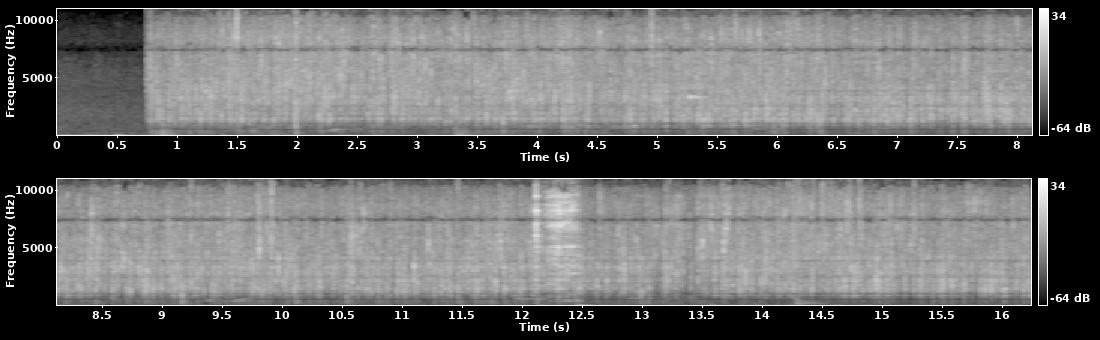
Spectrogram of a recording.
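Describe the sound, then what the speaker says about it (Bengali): Chicken fried in a pan in a London home kitchen gives a steady, moderate sizzle that runs unbroken for the whole stretch, with faint clinks and a brief louder rustle near the end, and no talking. "চিকেন ফ্রাইগুলো ভাজা হয়ে গেছে"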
